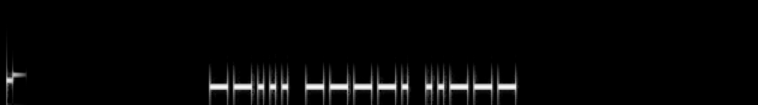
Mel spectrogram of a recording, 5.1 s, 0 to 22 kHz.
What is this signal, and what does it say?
Morse code, heard as a keyed tone, about 30 wpm, 700 Hz. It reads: 792
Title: Numbers - 3-Digit 30wpm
